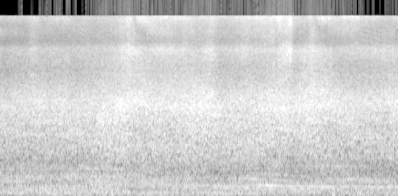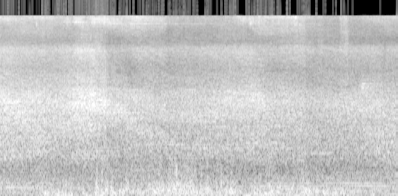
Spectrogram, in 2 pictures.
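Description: Road traffic passing close by: a steady, loud rumble of vehicle engines and tyre noise.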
